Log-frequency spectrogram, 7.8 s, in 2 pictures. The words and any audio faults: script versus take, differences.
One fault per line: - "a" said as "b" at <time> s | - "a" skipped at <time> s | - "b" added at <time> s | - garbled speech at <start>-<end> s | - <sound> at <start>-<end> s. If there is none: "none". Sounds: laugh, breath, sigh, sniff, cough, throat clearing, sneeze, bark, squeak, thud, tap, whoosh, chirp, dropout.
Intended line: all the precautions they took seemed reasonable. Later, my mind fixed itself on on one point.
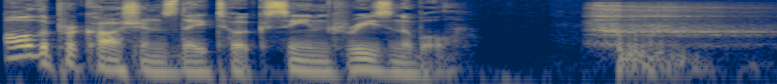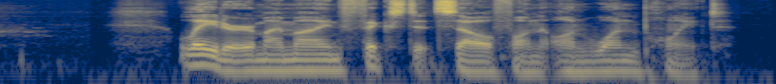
- sigh at 2.9-4.2 s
